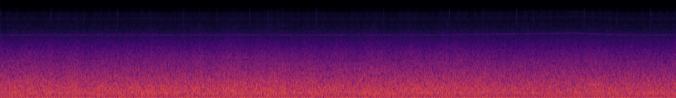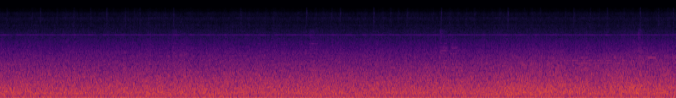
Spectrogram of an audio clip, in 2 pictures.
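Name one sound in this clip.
A jet engine roars steadily as a jet flies low.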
